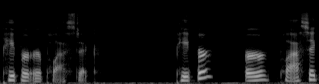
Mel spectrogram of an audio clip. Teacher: Because of connected speech, the words blur together. The or gets reduced to a tiny sound.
